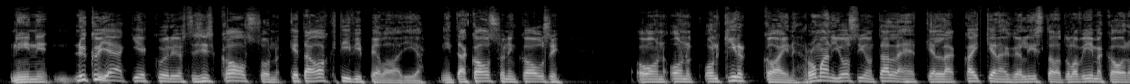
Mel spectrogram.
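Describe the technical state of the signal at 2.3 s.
At 2.28 s, right after "niin nykyjääkiekkoilijoista siis", there is a bit error spike: a single sample jumps to about -13 dBFS and snaps straight back, as a flipped bit shifts its value by a power of two. It is heard as one brief, broadband tick. Unlike a dropout click or a splice, nothing is missing and the audio around it runs on unbroken, and the tick has no relation to the speech.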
